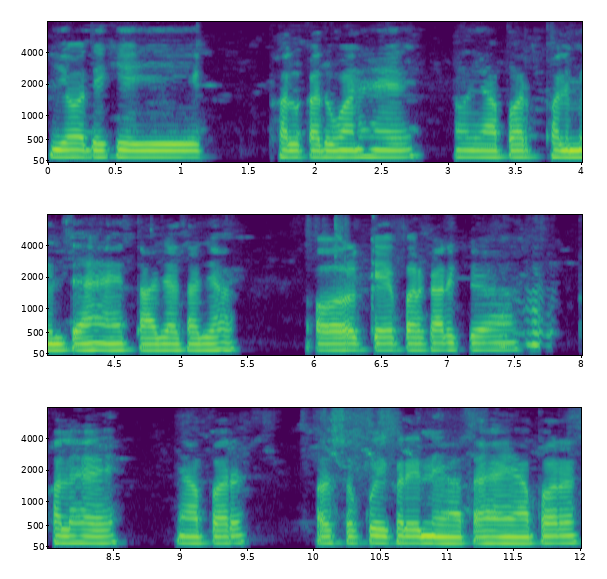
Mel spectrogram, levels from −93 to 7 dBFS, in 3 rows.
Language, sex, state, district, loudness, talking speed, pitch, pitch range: Hindi, male, Bihar, Kishanganj, -16 LUFS, 155 wpm, 135 Hz, 130-140 Hz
